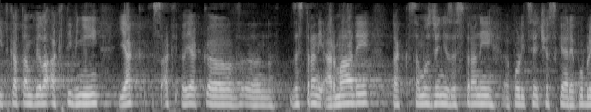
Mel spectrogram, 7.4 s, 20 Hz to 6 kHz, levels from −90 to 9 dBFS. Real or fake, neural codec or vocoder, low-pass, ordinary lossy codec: real; none; 5.4 kHz; MP3, 32 kbps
